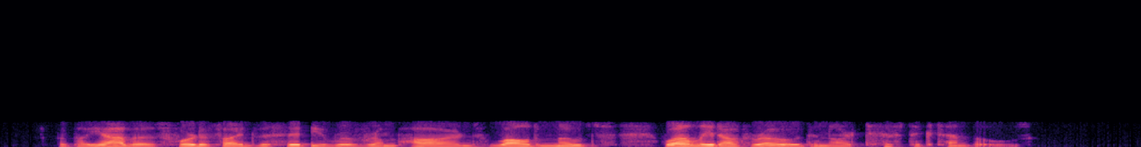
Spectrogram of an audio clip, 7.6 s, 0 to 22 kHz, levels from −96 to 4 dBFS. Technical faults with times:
2.03-2.08 packet loss with pitch repetition

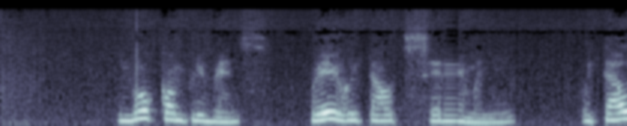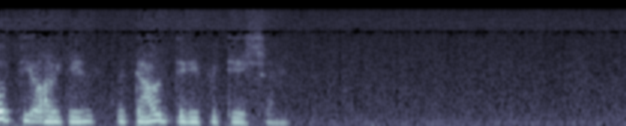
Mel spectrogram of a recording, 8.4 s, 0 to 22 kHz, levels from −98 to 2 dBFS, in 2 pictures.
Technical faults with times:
2.97-3.06 short stall from a late packet

